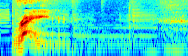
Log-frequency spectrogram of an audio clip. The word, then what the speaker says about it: reign: Let's move on to the letter G, and we don't pronounce this letter in words like campaign, assign, design, sign, reign.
